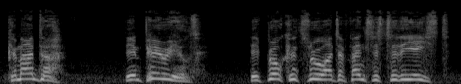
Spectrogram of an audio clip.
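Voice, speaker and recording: An actor playing an anxious, dutiful soldier giving urgent reports in a fantasy war game. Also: male voice, sits high, moderate pace, gravelly, fairly bright tone, slight background noise. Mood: alarmed, urgent. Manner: urgent, formal military reporting. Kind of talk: dramatic video game voice acting.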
